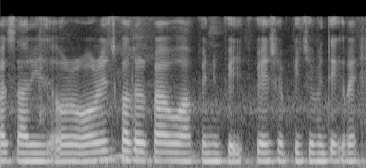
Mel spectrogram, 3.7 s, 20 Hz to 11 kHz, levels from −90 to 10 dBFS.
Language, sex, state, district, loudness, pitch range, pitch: Hindi, female, Arunachal Pradesh, Papum Pare, -14 LUFS, 165-170 Hz, 165 Hz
